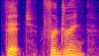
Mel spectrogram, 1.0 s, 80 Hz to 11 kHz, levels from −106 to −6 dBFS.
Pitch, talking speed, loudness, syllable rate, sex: 135 Hz, 180 wpm, -21 LUFS, 3.6 syllables/s, male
